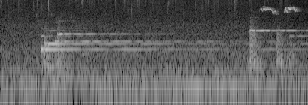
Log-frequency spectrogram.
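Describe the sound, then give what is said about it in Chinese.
Raindrops fall in a steady, soft patter, with a bright ringing plink early on and a second cluster of high, glassy drips near the end. No one speaks. “就连下雨天，他都觉得雨滴声就像清透的弹珠，一颗一颗的雨滴，仿佛可以组成一段好听的歌曲。”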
